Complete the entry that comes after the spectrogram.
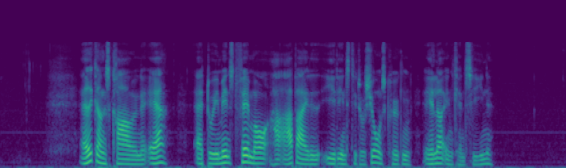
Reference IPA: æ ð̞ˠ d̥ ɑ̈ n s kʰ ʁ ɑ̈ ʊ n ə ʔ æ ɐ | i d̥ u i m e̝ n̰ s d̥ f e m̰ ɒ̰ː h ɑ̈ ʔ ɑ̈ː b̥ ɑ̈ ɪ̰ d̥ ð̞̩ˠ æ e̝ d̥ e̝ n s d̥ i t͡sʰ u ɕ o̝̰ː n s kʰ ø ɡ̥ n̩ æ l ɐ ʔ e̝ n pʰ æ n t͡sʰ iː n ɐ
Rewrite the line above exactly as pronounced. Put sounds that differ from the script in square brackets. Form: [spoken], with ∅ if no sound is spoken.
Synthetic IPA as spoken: æ ð̞ˠ [ɡ̥] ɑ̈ [ŋ] s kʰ ʁ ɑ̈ ʊ n ə ʔ æ ɐ | [æ] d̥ u i m e̝ n̰ s d̥ f e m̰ ɒ̰ː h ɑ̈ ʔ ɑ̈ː b̥ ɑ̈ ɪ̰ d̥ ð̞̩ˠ [i] e̝ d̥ e̝ n s d̥ i t͡sʰ u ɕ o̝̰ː n s kʰ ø ɡ̥ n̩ [e] l ɐ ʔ e̝ n [kʰ] æ n t͡sʰ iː n [ə]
